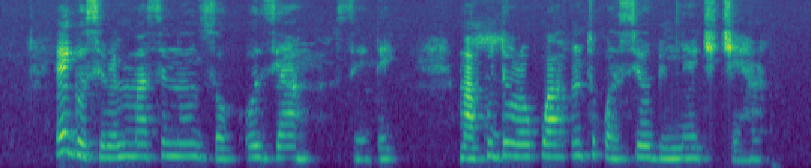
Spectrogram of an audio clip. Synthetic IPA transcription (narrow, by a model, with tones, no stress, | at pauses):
e˦ɡo˨si˨ɾi˨m̩˦ma˦sɪ˦nʊ˦zɔ˨o˦zi˦a˦ɦʊ˨ | si˨de˦ | ma˨kʷu˦do˦ɾo˦kʷa˦n̩˦tʊ˦kʷa˨si˦o˦bi˨n̩˦ne˦t͡ʃi̥˨t͡ʃe˨ɦa˦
